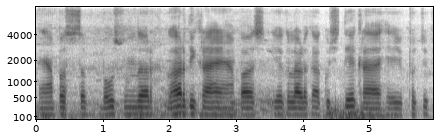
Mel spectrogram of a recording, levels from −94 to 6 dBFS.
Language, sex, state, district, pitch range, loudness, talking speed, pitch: Hindi, male, Chhattisgarh, Balrampur, 130-140 Hz, -21 LUFS, 210 wpm, 130 Hz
